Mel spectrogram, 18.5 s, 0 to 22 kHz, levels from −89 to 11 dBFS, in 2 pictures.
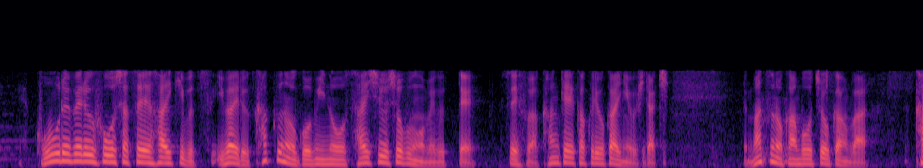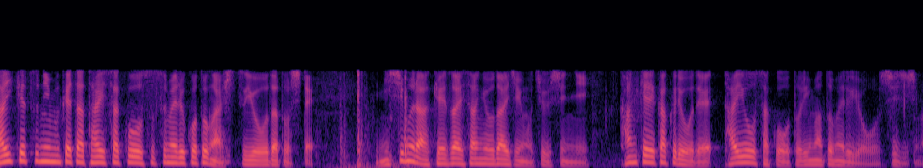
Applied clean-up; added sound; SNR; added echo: none; Car; 14 dB; none.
